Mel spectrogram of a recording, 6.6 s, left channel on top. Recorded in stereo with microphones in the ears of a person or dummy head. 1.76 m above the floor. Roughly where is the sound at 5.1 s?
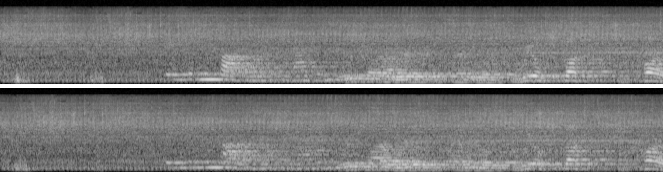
Centre.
